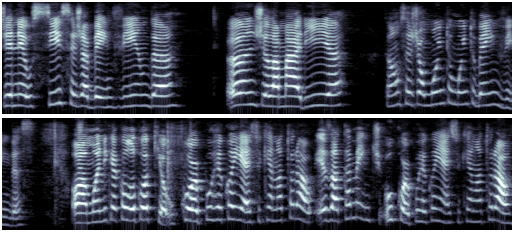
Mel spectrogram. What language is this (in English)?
Portuguese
